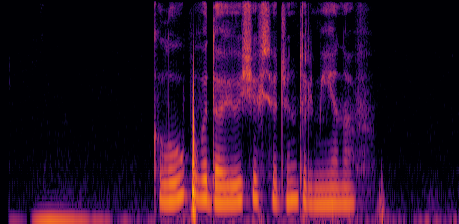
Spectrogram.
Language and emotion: Russian, neutral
